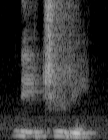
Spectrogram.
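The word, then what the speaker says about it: Naturae: इसे कैसे प्रोनाउंस करेंगे हम? नेचुरे। This is लैटिनाइजेशन ऑफ नेचर।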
